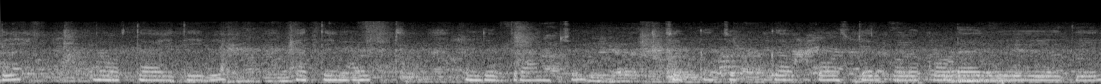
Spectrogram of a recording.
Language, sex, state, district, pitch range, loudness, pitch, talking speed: Kannada, female, Karnataka, Bellary, 190-205 Hz, -17 LUFS, 195 Hz, 65 wpm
